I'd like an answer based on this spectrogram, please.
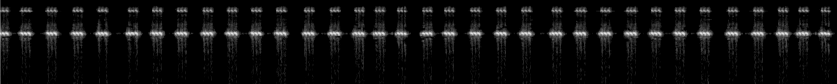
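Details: Continuous cricket call: crisp, tinny chirps at a brisk pace of around four per second, steady and unbroken throughout, with nothing else audible.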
